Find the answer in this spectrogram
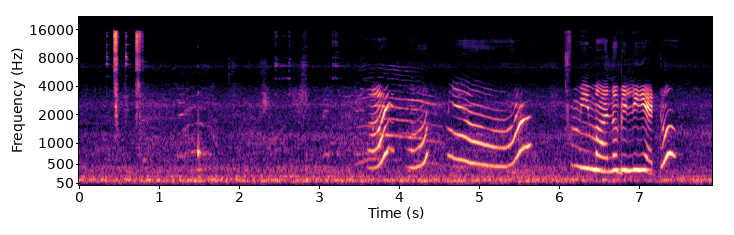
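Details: Talking parrot on a rooftop, exchanging sounds with its owner: a series of strongly harmonic, gliding, voice-like calls with upward bends, some rapid and stuttered, over outdoor noise.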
